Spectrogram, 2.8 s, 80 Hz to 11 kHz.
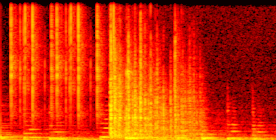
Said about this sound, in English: In the first one, they were asked to try to roll a 10 with a pair of dice to get their player home and win the game. So you need to roll a 10 in order to win the game. Okay, I can do that. Here we go.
